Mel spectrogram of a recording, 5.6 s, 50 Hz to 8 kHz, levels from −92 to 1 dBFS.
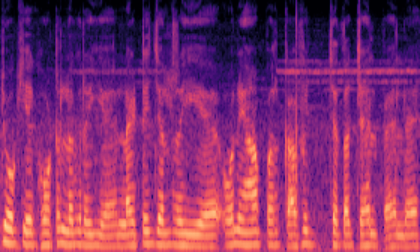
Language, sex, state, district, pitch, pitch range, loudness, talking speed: Hindi, male, Himachal Pradesh, Shimla, 140 Hz, 130-150 Hz, -17 LUFS, 205 wpm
